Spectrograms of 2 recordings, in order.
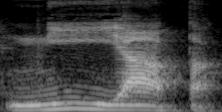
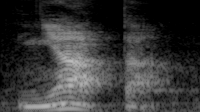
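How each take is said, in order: First: A long i vowel sounds between n and a. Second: The n and a blend with no separate i. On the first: The speaker calls it wrong. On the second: The speaker calls it right.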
